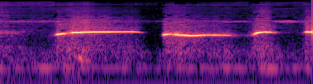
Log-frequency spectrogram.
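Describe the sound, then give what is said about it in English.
A person whistles three clear, sustained notes, the first rising slightly and the second holding level, each separated by a short breath gap. “What, whistle? Yeah. Easiest thing in the world. Just watch me. I'll show you how.”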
